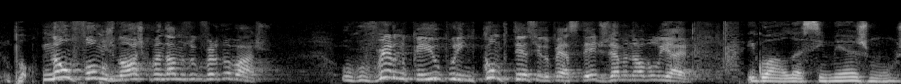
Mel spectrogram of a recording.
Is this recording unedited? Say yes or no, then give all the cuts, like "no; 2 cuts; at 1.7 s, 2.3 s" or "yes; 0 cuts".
no; 1 cut; at 7.4 s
